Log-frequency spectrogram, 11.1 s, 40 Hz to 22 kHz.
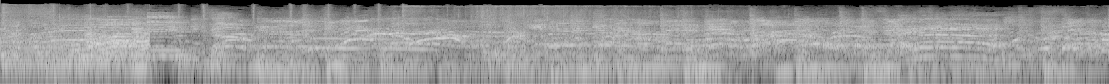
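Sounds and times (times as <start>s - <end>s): background music: 0.0s - 11.0s
children shouting and squealing: 2.2s - 9.1s, 9.8s - 11.0s.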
